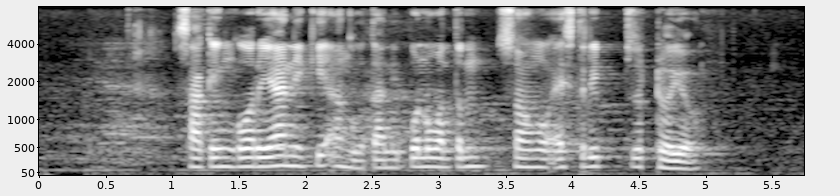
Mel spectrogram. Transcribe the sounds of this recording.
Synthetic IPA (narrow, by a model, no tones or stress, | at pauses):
sakɪŋkoɾeanikiʔaŋɡot̪anipʊnwɔnt̪ənsɔŋɔʔɛst̪ɾip̚səɖ̥o̤jɔ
